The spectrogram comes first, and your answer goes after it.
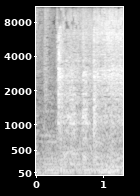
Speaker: look started successfully the power is also very strong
